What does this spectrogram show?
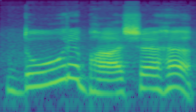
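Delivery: दूरभाषः very slowly, visarga as "ha"; model pronunciation. Shown as a demonstration. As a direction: draw out दूरभाषः to a falling final "ha". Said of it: "उनको भी उच्चारण करना है".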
